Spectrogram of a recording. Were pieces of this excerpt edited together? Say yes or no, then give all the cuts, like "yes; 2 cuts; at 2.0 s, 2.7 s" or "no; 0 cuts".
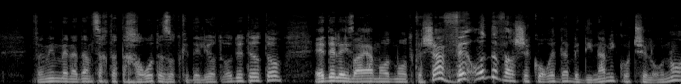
yes; 1 cut; at 3.5 s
